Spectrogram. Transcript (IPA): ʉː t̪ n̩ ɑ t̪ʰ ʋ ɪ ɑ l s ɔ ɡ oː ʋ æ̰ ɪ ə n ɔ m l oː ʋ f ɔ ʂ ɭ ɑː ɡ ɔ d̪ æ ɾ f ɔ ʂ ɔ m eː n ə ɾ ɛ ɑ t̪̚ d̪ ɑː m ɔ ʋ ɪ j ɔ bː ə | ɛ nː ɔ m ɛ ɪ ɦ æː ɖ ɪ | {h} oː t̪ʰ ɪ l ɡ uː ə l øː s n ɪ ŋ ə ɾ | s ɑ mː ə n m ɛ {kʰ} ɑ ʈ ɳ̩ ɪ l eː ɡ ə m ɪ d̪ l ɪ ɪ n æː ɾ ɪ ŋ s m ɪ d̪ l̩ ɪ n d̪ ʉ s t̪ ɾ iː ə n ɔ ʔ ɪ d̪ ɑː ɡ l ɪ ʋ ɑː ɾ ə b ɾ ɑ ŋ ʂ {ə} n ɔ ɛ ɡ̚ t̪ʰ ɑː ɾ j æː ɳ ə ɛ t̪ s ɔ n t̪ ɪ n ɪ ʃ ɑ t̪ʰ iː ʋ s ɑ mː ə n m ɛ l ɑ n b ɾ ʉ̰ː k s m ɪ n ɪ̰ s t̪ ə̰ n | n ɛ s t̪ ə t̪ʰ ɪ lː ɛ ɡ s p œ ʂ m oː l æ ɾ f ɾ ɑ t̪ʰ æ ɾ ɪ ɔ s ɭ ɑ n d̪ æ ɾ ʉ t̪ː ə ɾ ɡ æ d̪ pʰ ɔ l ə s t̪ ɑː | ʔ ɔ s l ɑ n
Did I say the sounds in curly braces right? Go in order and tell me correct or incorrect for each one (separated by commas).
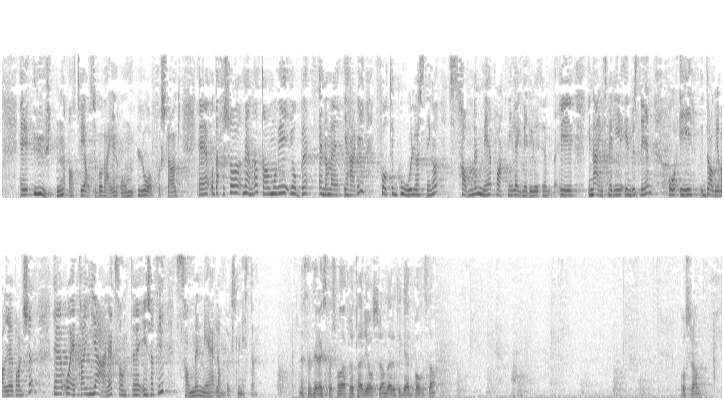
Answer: incorrect, incorrect, correct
